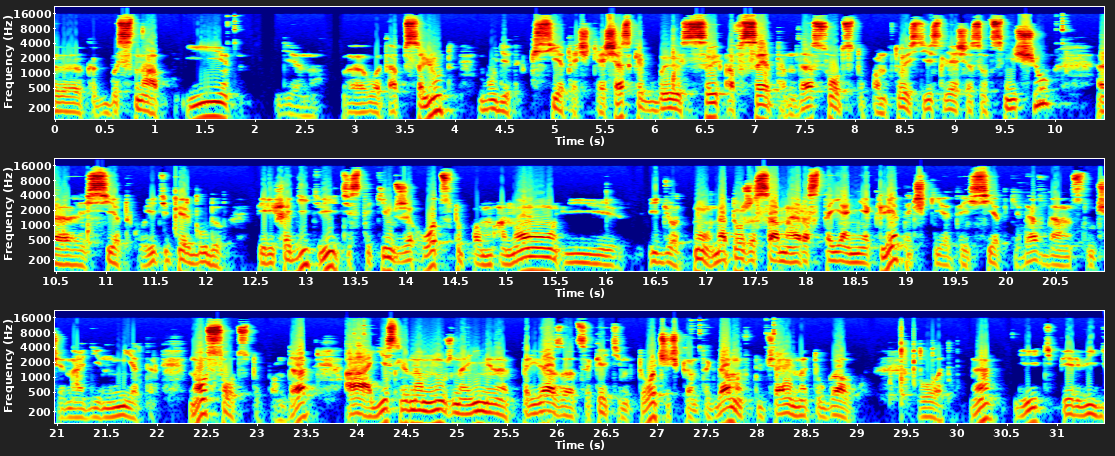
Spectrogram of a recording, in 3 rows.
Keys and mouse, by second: 1.7-5.2 drag, 8.3 g, 11.6 g, 27.4-28.4 drag, 29.5 g.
